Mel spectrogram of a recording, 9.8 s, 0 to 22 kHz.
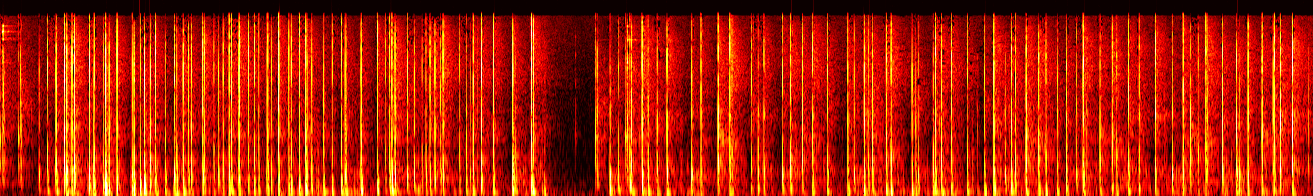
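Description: Long white nails tap rapidly on the end and side of a hollow, shiny pink metallic faux-leather synthetic pouch. The result is a dense, steady stream of short, dry, crackling clicks with a brief pause near the 4-second mark.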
